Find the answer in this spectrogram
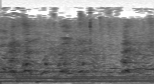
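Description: Live band music: an electric guitar holds sustained notes that step from one pitch to another, with a voice over it and no clear drum hits.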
